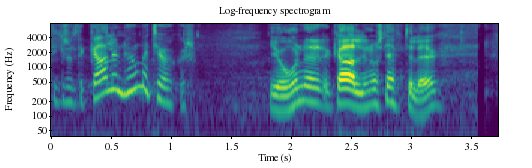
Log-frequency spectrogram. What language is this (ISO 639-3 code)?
isl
